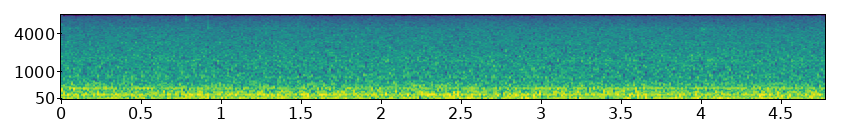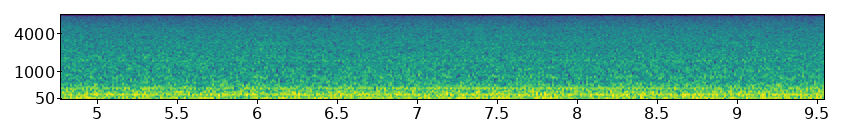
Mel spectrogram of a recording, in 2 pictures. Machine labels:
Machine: pump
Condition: normal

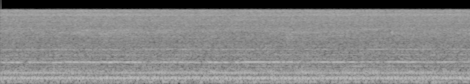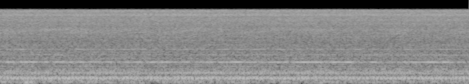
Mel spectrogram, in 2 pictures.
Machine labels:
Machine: pump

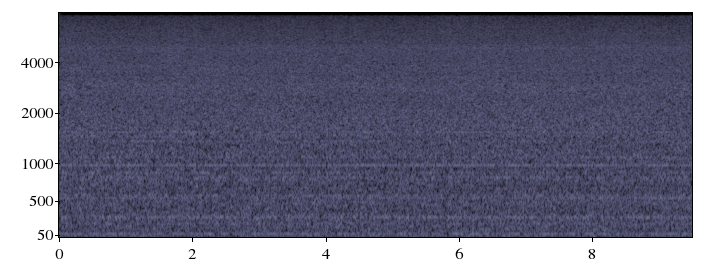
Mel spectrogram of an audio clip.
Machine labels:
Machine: fan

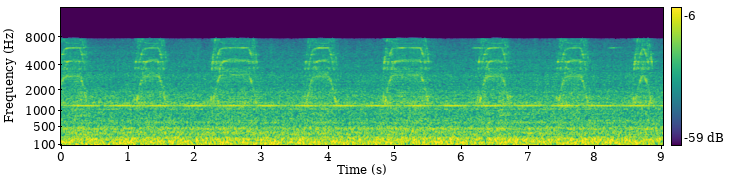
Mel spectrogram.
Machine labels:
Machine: slide rail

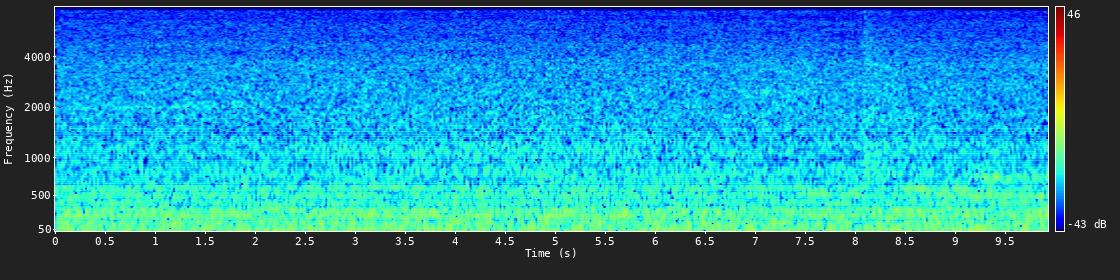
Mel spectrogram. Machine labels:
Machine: slide rail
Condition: normal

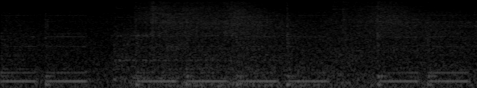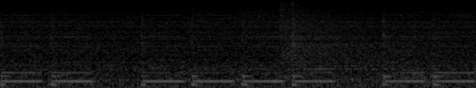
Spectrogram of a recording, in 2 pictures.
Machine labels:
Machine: slide rail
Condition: normal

